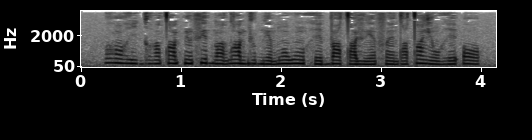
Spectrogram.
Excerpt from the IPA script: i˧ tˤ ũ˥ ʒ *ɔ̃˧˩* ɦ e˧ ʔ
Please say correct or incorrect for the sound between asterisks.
incorrect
